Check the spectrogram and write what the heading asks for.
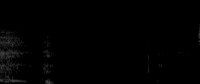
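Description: A man's breath close to a microphone: a brief sigh-like exhale at the start, then near silence with a faint breath just before he speaks again.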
